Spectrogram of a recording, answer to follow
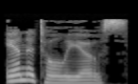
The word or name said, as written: Anatolios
